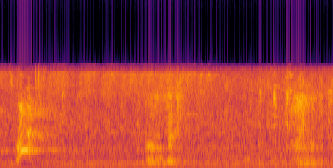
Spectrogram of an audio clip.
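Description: A dog barks once, a loud bark falling in pitch, just after the start, ending a quick run of barks. Softer, scattered yelps follow as the dogs play.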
